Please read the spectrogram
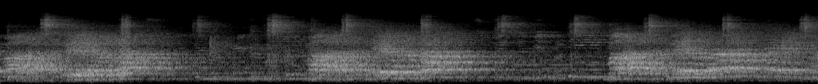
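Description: Unaccompanied barbershop close-harmony singing by a small group of male voices, chords shifting from phrase to phrase, with crisp hissing consonants and brief lulls between phrases.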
